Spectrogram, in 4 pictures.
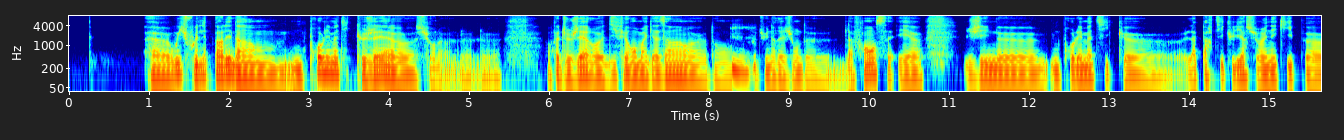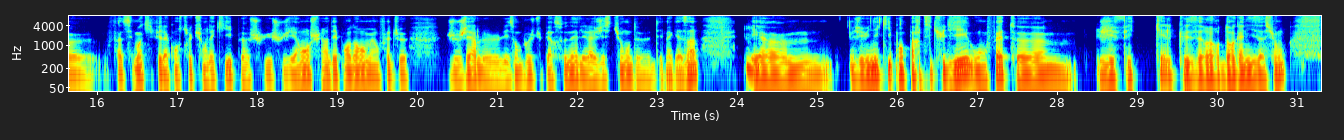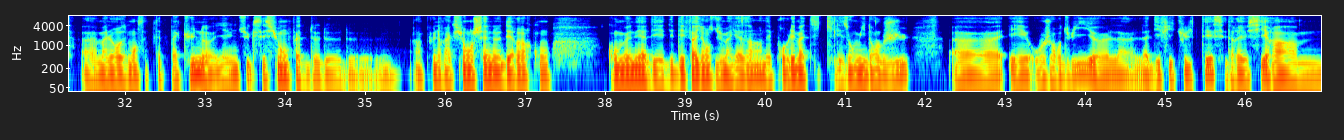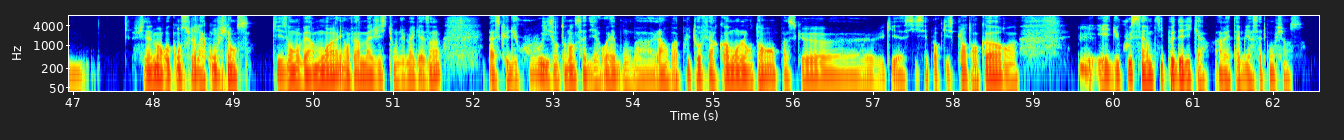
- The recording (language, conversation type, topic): French, advice, Comment regagner la confiance de mon équipe après une erreur professionnelle ?
- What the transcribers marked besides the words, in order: drawn out: "hem"; drawn out: "heu"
